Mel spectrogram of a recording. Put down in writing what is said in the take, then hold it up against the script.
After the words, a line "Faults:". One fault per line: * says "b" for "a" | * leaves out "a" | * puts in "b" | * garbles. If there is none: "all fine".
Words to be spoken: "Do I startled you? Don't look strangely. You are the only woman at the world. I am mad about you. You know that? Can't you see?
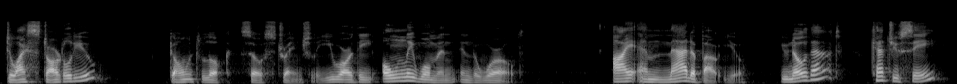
"Do I startle you? Don't look so strangely. You are the only woman in the world. I am mad about you. You know that? Can't you see?
Faults:
* says "startle" for "startled"
* puts in "so"
* says "in" for "at"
